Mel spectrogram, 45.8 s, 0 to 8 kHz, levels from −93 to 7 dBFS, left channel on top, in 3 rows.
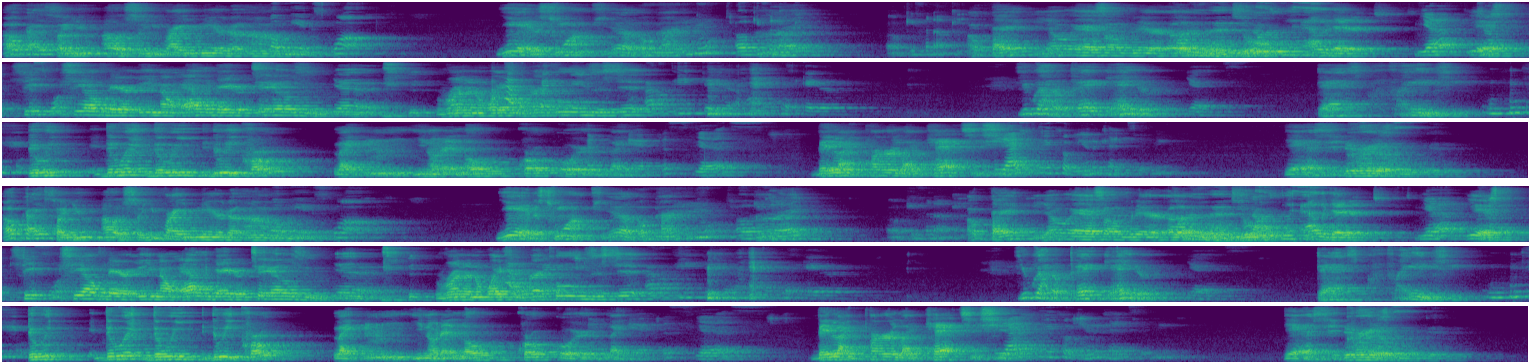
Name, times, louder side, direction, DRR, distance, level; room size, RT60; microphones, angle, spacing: voice 1, 0.0-3.0 4.9-6.8 7.5-8.0 9.7-12.0 12.3-13.8 14.7-15.0 15.4-19.2 19.6-21.6 25.4-26.8 28.4-29.8 30.8-31.0 31.4-33.3 33.9-36.8 38.6-40.6 43.4-44.4, right 2 dB, 90° right, 1 dB, 0.4 m, -21 dB
voice 2, 2.7-3.6 6.4-7.9 8.8-9.6 14.1-15.0 15.5-15.8 18.6-19.1 20.2-21.1 21.7-23.6 27.1-27.4 30.1-30.8 36.8-37.8 40.5-42.2, left 3 dB, 50° left, 1 dB, 0.3 m, -31 dB
voice 3, 11.7-13.2 43.5-43.7 43.9-44.9, equal, 40° right, -5 dB, 0.7 m, -21 dB
2.5 x 2.2 x 2.3 m, 1.1 s
head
